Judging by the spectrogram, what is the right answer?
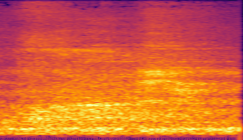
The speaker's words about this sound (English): Exhale all the air out.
